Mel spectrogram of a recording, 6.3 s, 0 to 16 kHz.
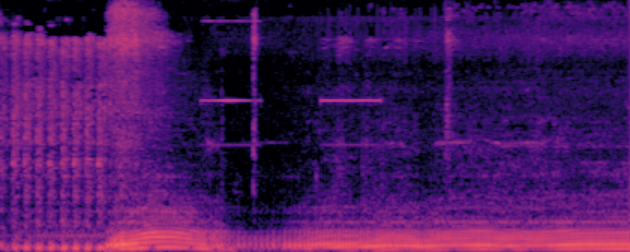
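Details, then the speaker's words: Turbo Toyota Corolla at about 140,000 miles, low on fuel, just after an upgraded fuel pump install: short cranking pulses catch within a second on the first try, then a steady low idle. Normal start and idle. "Alright, start it up first try."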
